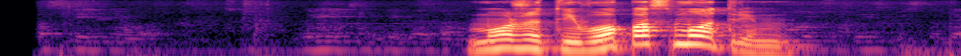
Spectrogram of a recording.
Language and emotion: Russian, positive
